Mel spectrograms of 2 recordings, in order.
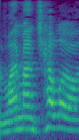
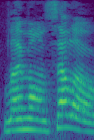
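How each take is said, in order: First: "limoncello" said lye-mon-CHEL-oh; Italian ch in limoncello. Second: "limoncello" said lye-mon-SELL-oh, with an s sound; soft c in limoncello. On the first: Vlogger giving the version she kept thinking, "limoncello" with ch. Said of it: "that's what I kept thinking". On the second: Vlogger weighing up pronunciations, "limoncello" with an s sound. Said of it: "I thought it was pronounced". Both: Shown as a demonstration.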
